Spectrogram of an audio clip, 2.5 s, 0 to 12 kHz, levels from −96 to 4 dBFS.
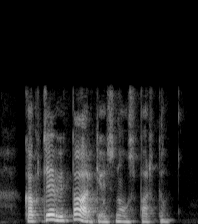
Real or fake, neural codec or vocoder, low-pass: fake; codec, 16 kHz, 8 kbps, FunCodec, trained on Chinese and English, 25 frames a second; 7.2 kHz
